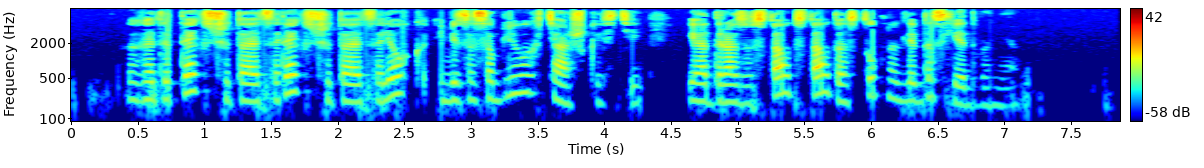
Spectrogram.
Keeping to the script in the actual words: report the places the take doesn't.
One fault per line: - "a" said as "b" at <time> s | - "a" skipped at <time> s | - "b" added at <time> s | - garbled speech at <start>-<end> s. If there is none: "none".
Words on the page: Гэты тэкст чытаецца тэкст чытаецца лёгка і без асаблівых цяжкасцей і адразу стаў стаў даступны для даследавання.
none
